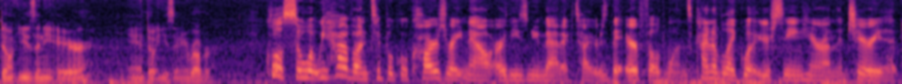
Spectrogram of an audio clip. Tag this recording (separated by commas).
Speech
